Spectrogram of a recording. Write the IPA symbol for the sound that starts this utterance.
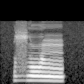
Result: zˤ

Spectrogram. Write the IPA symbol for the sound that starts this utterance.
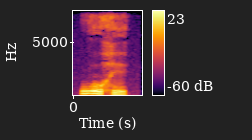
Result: w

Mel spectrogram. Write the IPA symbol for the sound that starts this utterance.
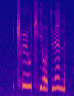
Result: ʈ͡ʂʰ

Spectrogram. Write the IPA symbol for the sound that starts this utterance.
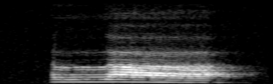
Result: lː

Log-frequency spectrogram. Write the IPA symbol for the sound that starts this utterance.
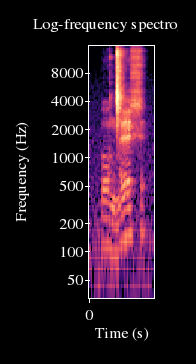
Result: ɔ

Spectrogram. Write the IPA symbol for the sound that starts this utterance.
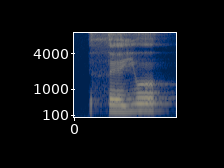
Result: θ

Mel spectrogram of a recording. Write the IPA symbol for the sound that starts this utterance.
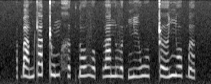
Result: ɓ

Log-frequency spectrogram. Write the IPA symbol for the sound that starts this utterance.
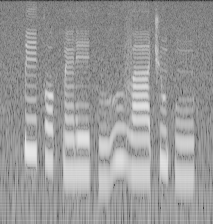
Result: k͡p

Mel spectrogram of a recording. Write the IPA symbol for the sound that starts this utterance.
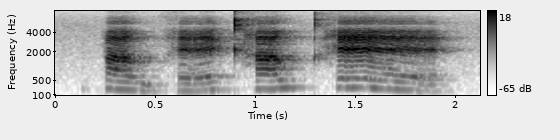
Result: p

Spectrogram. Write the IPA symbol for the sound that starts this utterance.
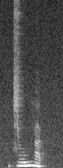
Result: t͡ɕ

